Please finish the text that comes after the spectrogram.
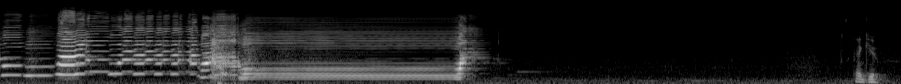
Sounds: playing harmonica

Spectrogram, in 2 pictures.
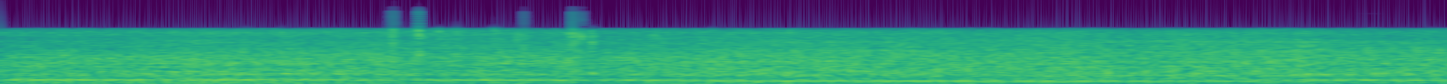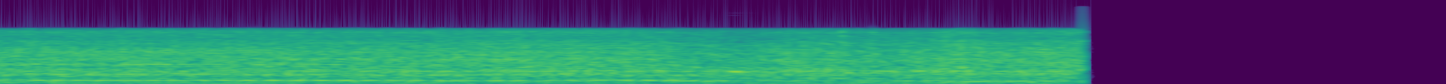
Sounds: outside, rural or natural
vehicle

